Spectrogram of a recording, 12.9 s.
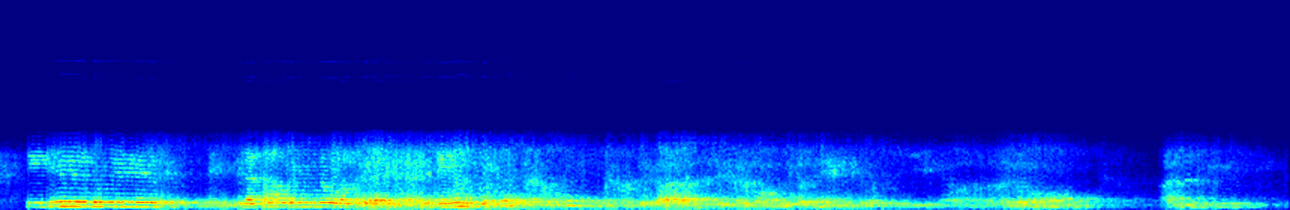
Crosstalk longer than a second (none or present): present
